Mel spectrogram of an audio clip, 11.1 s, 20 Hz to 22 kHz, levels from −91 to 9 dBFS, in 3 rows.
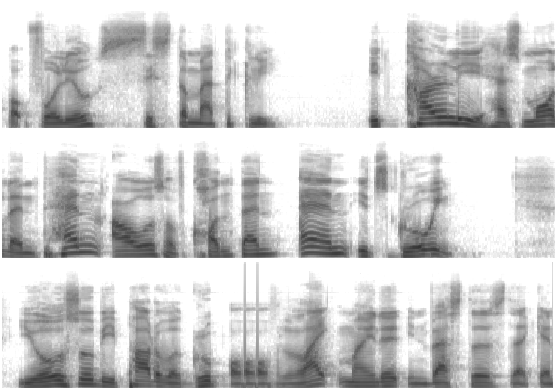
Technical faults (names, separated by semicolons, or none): repeated frames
